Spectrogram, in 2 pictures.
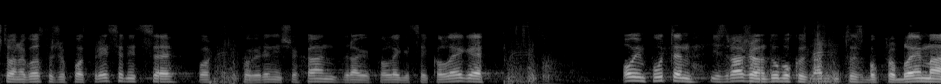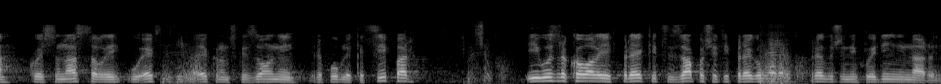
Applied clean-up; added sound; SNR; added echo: neural separator model SepFormer DNS4.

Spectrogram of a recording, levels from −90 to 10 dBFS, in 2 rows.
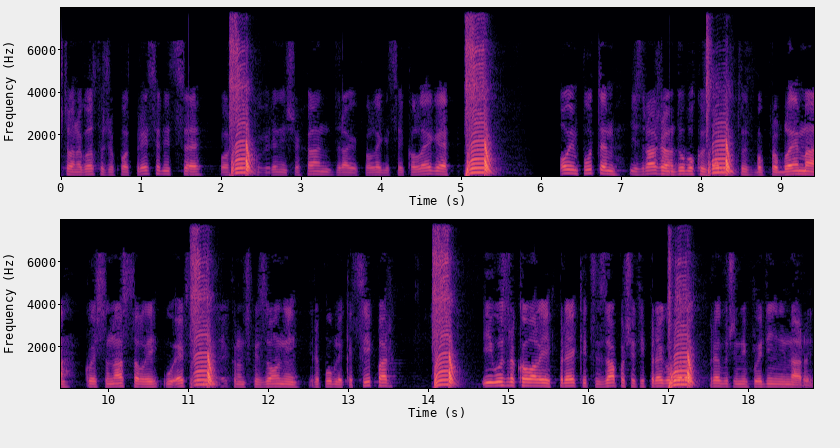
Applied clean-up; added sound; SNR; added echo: neural mask model RNNoise.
